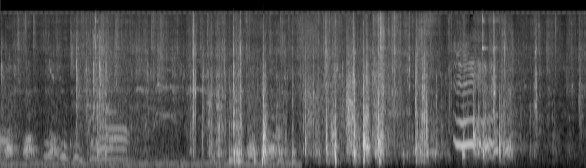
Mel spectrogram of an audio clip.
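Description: Puppies scratch and rattle a wire fence.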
